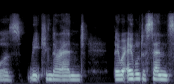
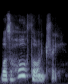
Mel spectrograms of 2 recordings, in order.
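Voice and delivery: epic fantasy narrator; 2 semitones higher than usual. Acted. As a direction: build the legend like a fireside tale. Starts telling the O'Neill legend.

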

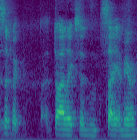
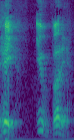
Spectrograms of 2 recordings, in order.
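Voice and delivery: put-on Southern US accent; 3 semitones lower, 3 dB louder than usual. Man warning a passer-by, put-on Southern accent. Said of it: "Southern American".

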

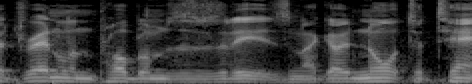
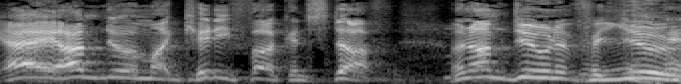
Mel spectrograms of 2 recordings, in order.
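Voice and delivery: loud, high self-satisfied boast; mock a martyr comic bragging; smug comedian; 9 semitones higher, 12 dB louder than usual. Mocking comedians who think they are martyrs, smug and loud. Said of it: "of, like".

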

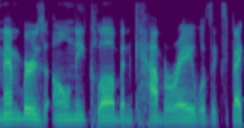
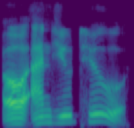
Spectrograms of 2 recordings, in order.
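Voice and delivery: flirty dancer voice; 8 semitones higher, 6 dB louder, slower than usual. Acted.

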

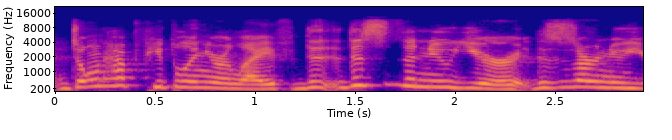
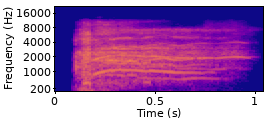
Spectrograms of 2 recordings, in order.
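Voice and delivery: a very high shriek of laughter; 4 dB quieter than usual. Real, not acted. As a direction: crack up with a squeal. Cracking up at her own joke.

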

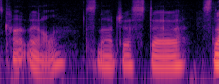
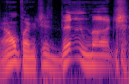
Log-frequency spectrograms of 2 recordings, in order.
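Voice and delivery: put-on Southern accent; 2 semitones higher than usual. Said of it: "You need to work on your Southern accent".

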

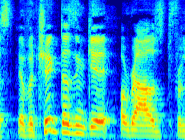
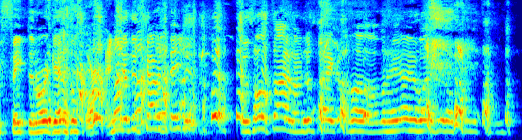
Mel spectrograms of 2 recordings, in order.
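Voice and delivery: laughing; 8 semitones higher than usual. Real, not acted. Laughing while asking.

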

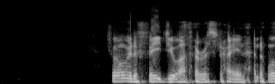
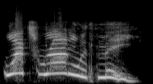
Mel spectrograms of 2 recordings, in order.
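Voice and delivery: very high falsetto. Acted. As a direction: squeak it out like a cartoon girl. Falsetto character bit.

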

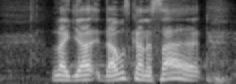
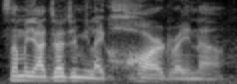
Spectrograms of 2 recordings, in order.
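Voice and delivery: teasing aside; 9 semitones lower, 12 dB quieter than usual. Real, not acted. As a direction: drop it low like a confession. Joking aside to congregation.

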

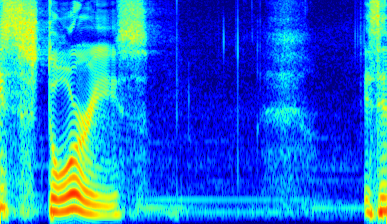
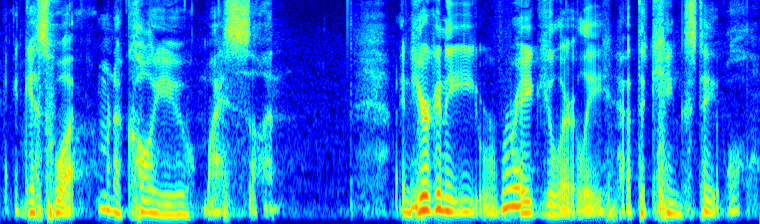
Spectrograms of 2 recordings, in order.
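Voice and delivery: tender, hushed King of Kings; 6 dB quieter than usual. Retold or imitated.

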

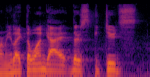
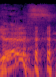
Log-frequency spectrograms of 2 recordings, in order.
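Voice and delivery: high, loud victory yes; triumphant yes; 14 semitones higher, 4 dB louder than usual. Retold or imitated. Player celebrating as his horse returns, high triumphant yes. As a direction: celebrate the kill. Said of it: "I was like".

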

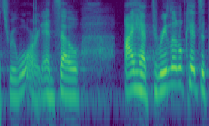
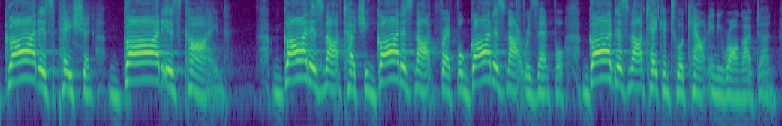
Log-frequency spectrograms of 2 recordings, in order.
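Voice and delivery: emphatic declaration; 4 dB louder than usual. Shown as a demonstration. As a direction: proclaim each truth, leaning on GOD. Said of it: "say it toward you".

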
